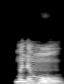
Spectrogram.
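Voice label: "menemu", Malay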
